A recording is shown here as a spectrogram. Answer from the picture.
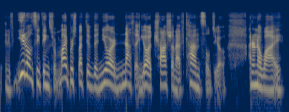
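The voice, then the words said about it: Put-on royal, Game of Thrones-style accent. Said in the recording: “I did it with an accent ... I was like being Game of Thronesy ... I got royal”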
